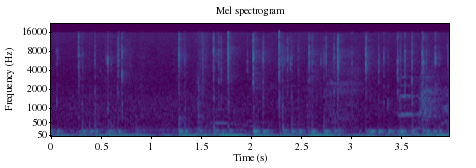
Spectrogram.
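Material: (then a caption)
Plastic. Fingertips type fast on the black plastic keys of a rose-gold laptop, heard up close. A dense, rapid stream of soft clicky taps with a low, thumpy body runs over a steady faint hiss and low hum.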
